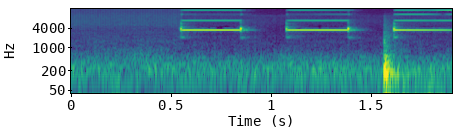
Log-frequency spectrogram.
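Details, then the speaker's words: 2 kW inverter on an adjustable DC supply ramped past 15.5 V: repeating high beeps about 0.3 s long as the over-voltage alarm triggers at 15.7 V input. "So at 15.7, it triggered the overvoltage alarm."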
